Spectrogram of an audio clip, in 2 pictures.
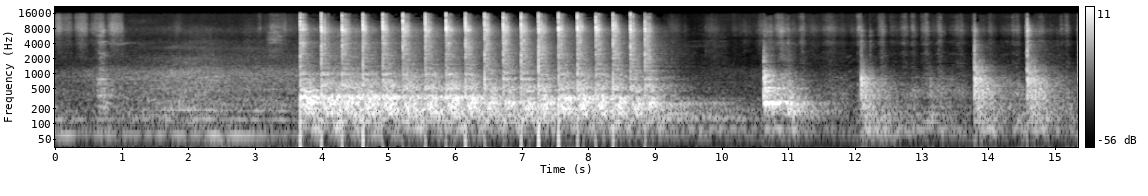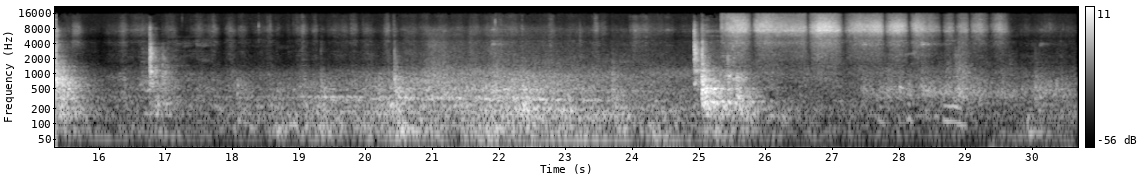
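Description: Rubbing strokes by hand across the bare steel of a welded-in wheel-arch repair panel. A run of fast, even back-and-forth strokes lasts about five seconds, then comes a string of slower single strokes, and another short run near the end.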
